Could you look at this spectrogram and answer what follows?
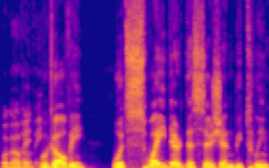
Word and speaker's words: Wegovy: drugs like Ozempic or Wegovy, how do you pronounce it? Wegovy? Am I saying it correctly? Yeah, Wegovy. Wegovy would sway their decision between two job offers.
